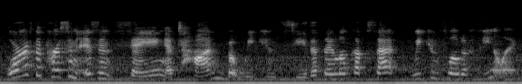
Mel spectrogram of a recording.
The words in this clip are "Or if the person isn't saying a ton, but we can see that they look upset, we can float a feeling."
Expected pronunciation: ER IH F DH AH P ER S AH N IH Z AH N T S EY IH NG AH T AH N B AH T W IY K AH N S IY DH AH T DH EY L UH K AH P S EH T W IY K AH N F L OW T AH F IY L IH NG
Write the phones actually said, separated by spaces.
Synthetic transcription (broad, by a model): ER IH F DH AH P ER S AH N IH Z AH N T S EY IH NG AH T AH N B AH T W IY K AH N S IY DH AH T DH EY L UH K AH P S EH T W IY K AH N F L OW T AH F IY L IH NG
